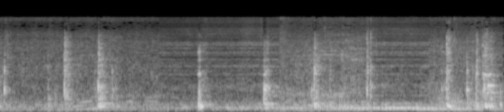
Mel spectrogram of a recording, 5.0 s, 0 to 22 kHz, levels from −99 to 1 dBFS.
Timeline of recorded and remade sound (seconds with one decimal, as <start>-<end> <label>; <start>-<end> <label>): 0.0-1.6 recorded; 1.6-2.8 remade; 2.8-3.7 recorded; 3.7-4.3 remade; 4.3-5.0 recorded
